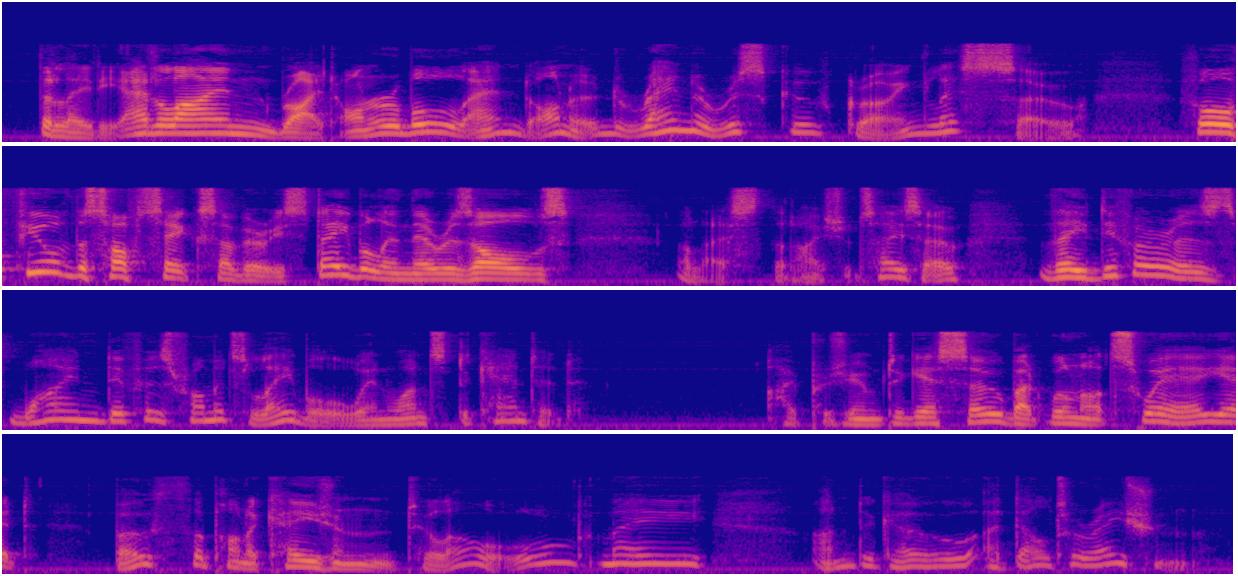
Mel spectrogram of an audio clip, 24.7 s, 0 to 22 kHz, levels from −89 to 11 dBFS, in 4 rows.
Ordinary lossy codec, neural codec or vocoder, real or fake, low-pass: MP3, 64 kbps; none; real; 7.2 kHz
